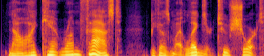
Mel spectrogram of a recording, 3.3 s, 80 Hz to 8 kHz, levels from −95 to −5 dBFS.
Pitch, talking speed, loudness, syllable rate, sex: 105 Hz, 200 wpm, -18 LUFS, 5.1 syllables/s, male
